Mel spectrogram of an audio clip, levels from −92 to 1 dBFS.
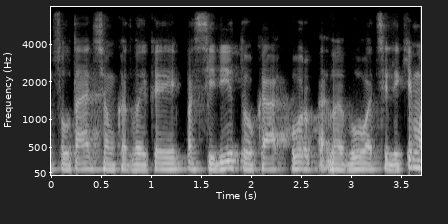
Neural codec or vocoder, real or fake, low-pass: none; real; 7.2 kHz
